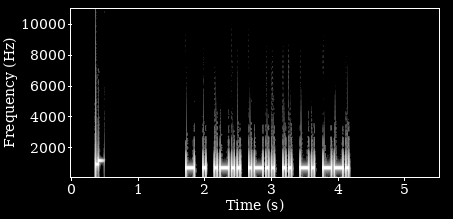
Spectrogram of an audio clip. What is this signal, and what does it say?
Morse code, heard as a keyed tone, about 28 wpm, 700 Hz. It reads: TELLING
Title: ING Suffix - Top 100 Words with Base Words 28wpm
